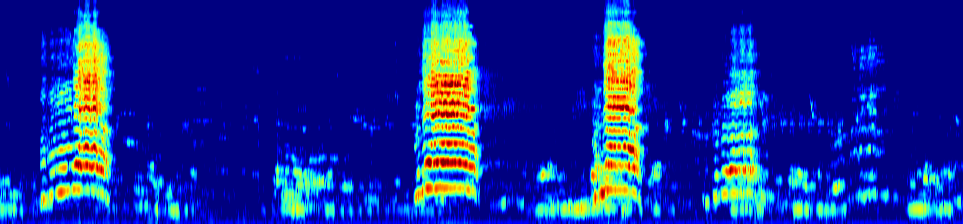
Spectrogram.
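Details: Goat bleating repeatedly, four or five wavering nasal cries spaced a couple of seconds apart, each loud and quavering, with faint murmuring voices in the gaps.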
